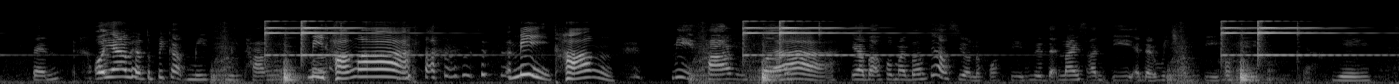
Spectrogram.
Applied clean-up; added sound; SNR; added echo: none; Doorbell; -2 dB; none.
